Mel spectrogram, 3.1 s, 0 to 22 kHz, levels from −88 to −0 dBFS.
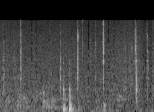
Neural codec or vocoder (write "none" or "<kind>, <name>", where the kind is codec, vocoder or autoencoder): none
